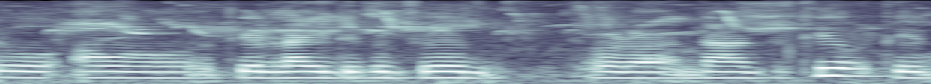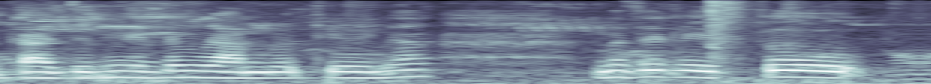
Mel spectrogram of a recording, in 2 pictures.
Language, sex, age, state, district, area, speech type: Nepali, female, 18-30, West Bengal, Alipurduar, urban, spontaneous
